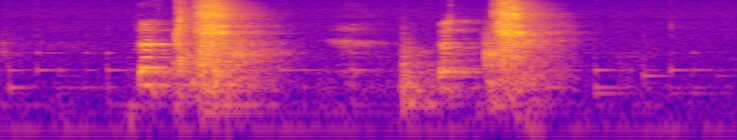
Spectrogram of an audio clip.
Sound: sneezing

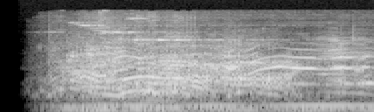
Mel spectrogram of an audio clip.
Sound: screaming; laughing

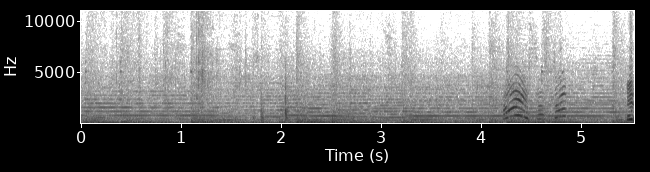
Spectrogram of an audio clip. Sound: knocking

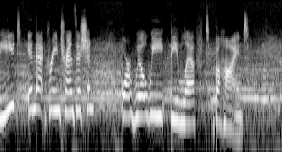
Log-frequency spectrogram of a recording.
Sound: chanting "boo"

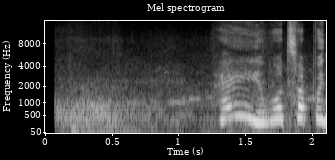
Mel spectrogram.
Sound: skateboard rolling

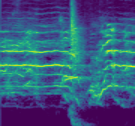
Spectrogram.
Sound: crowd clamoring; punch

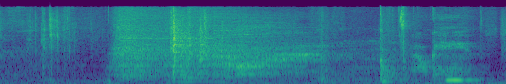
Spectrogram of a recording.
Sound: exacerbated breath

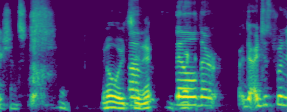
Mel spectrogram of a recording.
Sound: faintly speaking

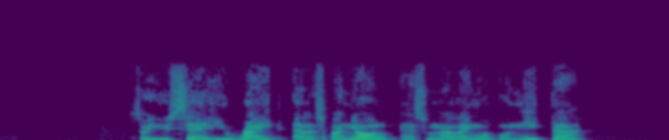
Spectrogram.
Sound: speaking Spanish

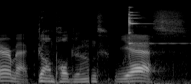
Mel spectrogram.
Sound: ding

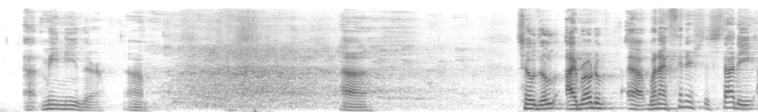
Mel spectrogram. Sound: laugh

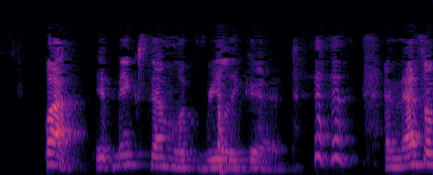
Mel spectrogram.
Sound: laughs

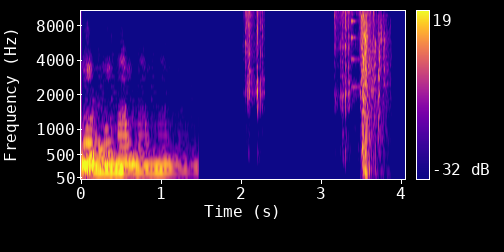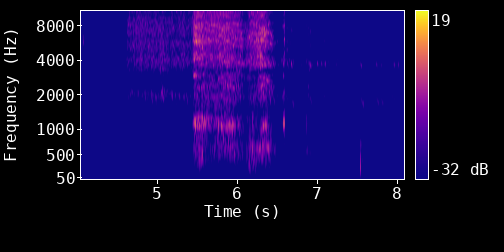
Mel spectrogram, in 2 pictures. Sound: intro music; egg cracking and sizzling

